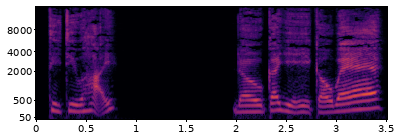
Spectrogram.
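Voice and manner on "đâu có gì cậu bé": sheep voice. Acted. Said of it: "Cừu nói".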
